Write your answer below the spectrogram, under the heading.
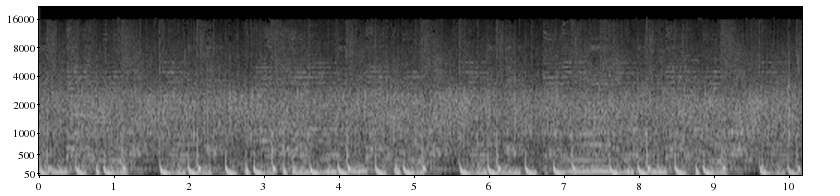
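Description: Sustained audience applause, a dense, steady wash of many hands clapping at once, loud and unbroken for the full stretch with no voices cutting through.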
